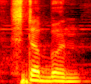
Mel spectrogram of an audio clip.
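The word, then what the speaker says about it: stubborn: और आपको इसमें याद रखना है कि आर का उच्चारण नहीं करना।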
